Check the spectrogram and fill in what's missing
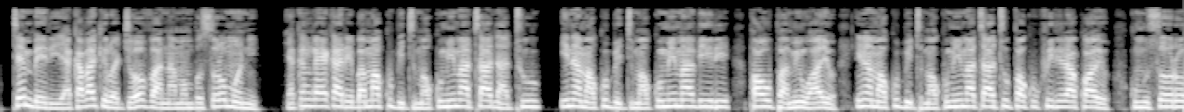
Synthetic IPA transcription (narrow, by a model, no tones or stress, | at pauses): te̞mbe̞ɾijakaʋak̬irwad͡ʒe̞ɦo̞vʱanamambo̞so̞ɾo̞mo̞ni | jakaŋɡajakaɾe̞ɓamakubʱit̬imakumimatʰanatʰu | inemakubʱit̬imakumimaʋiɾi | paupamiɦwaːjo̞ | inemakubʱitimakumimatatupakukwiɾirakwaːjo̞ | kumuso̞ːɾo̞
